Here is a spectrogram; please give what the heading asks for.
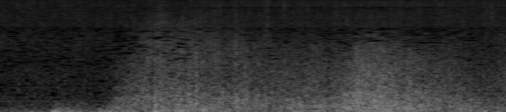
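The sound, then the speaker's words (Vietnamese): Thunder from a lightning strike in a fierce rainstorm: after a quiet first second a low, sustained rumble builds up and swells again before easing, with a steady noisy wash underneath. “Ngoài trời lúc này cơn mưa lại càng thêm dữ dội. Đột nhiên một tia sét từ trên tầng không giáng thẳng xuống.”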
